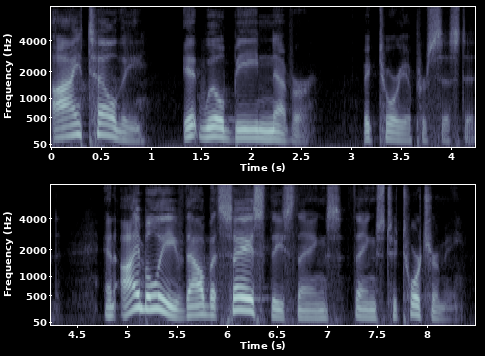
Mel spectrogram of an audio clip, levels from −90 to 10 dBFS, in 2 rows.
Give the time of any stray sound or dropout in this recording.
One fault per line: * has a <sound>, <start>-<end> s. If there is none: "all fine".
all fine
